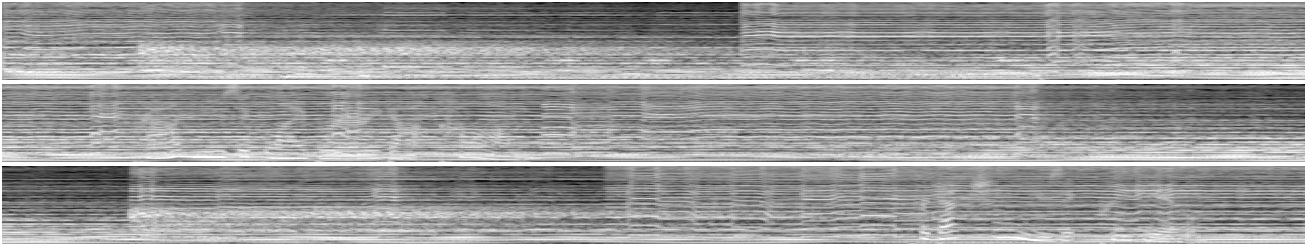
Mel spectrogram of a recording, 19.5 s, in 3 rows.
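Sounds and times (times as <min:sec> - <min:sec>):
Tunisian soundscape: 0:00.0 - 0:19.5.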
